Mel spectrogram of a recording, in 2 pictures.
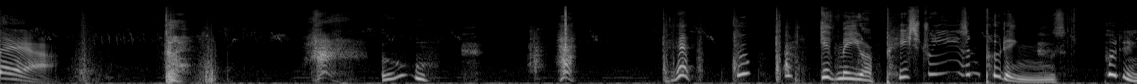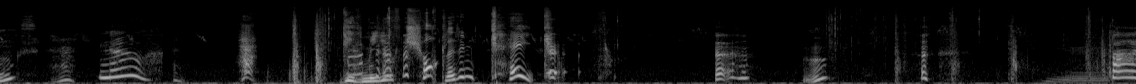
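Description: A man speaks with animation in a cartoon voice.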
